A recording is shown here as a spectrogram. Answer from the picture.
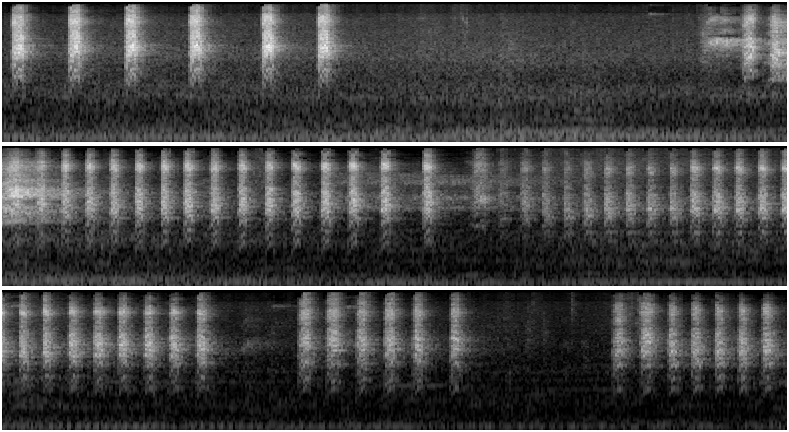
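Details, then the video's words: Pijantung pisang spiderhunter in mbeset style, recorded to train contest songbirds: a few spaced high chips speed up into very fast repeated bright notes in several long runs separated by short pauses. "Top Masteran Burung Pijantung Pisang Mbeset Suara Jernih Yang Disukai Juri Lomba"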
